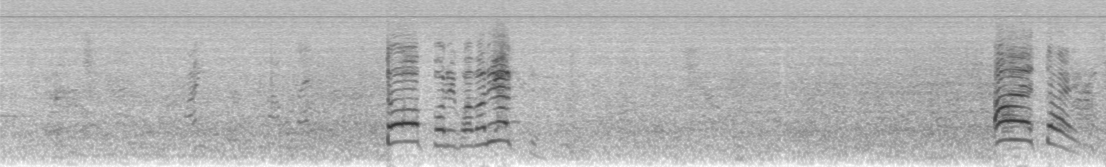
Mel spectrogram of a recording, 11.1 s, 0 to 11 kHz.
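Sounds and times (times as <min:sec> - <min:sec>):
crowd murmur: 0:00.0 - 0:11.0
man shouting a command: 0:03.8 - 0:05.2, 0:09.9 - 0:10.8.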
